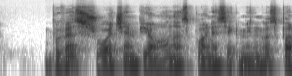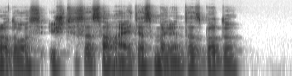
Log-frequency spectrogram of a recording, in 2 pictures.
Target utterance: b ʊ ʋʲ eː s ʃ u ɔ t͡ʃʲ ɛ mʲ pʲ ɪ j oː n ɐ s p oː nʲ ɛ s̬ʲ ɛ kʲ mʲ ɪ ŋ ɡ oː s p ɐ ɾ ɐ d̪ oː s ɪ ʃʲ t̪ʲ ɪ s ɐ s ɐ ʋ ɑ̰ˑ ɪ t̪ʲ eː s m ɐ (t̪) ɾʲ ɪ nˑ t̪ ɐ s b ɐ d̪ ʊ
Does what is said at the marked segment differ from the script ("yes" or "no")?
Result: yes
